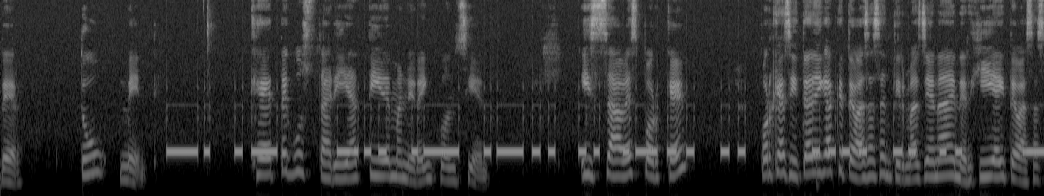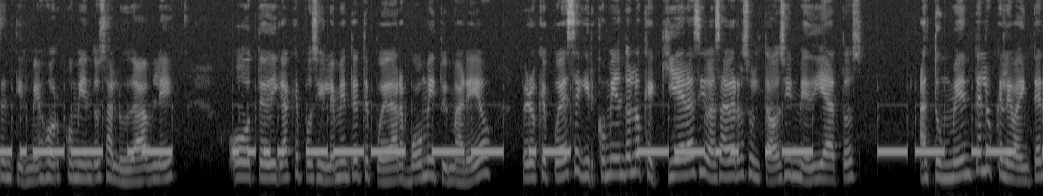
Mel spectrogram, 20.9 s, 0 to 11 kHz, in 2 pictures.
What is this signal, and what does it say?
Morse code, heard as a keyed tone, hand-sent with a straight key, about 16 wpm, 630 Hz, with speech in Spanish. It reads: NA DALILI HII YA HOMA ZA …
